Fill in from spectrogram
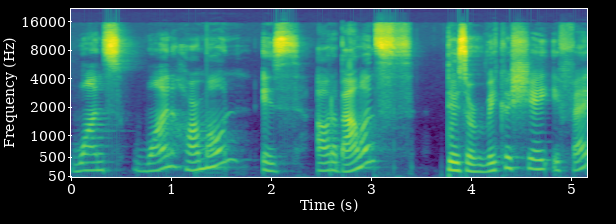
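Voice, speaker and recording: At a fairly slow pace, a woman talks with a medium pitch and ordinary pitch variation. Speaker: online personal trainer and wellness coach. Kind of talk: podcast monologue. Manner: casual, conversational.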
